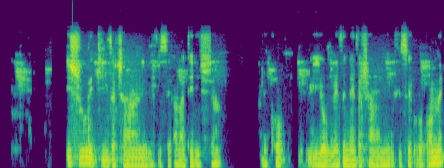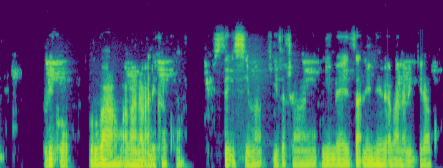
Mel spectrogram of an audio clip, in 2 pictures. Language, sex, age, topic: Rundi, male, 25-35, education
